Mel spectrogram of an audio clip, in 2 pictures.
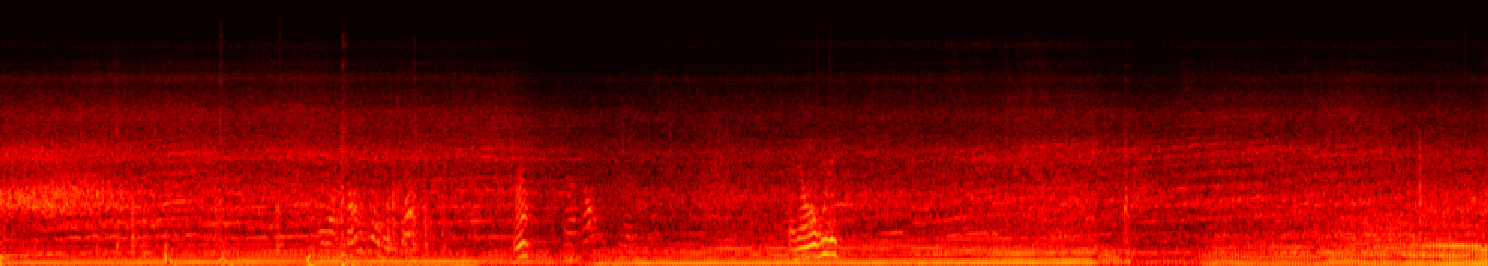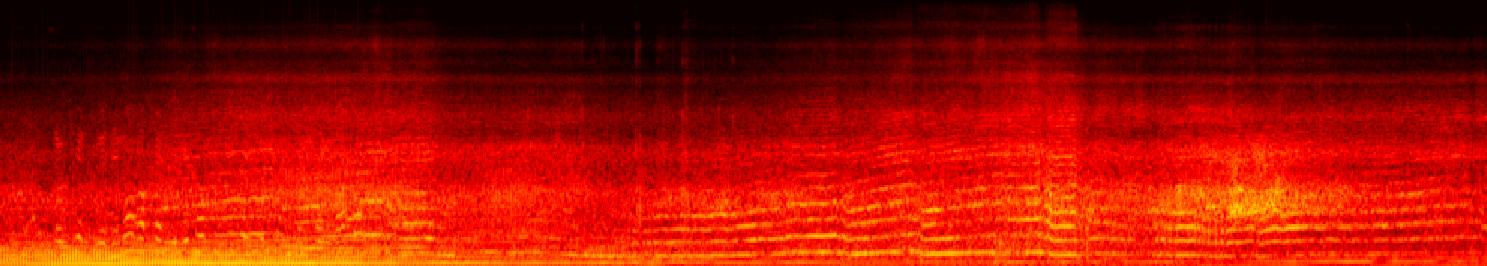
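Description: A kart engine idles close by with a low, steady rumble.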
